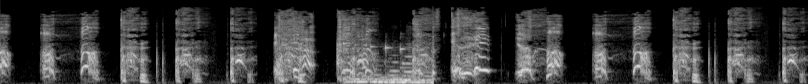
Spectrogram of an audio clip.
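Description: Several cartoon voices coughing, one short cough after another with brief gaps between them.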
